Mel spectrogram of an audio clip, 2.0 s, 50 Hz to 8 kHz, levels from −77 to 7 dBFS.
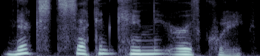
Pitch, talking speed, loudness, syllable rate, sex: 155 Hz, 155 wpm, -17 LUFS, 4.3 syllables/s, male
